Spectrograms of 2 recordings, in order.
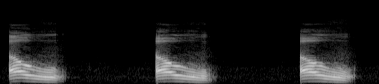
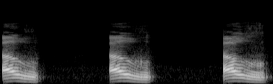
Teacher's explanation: suara bergema ya karena terangkatnya suara ke bagian langit-langit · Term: tafkhim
